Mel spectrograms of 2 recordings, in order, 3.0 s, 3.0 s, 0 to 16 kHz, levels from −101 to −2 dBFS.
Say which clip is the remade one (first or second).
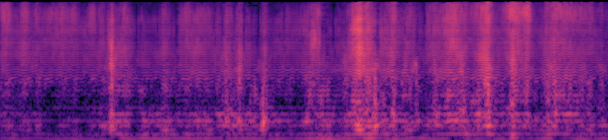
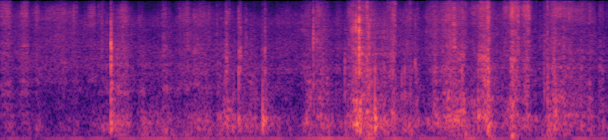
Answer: first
